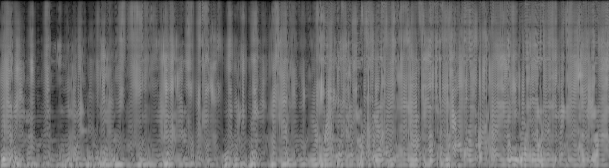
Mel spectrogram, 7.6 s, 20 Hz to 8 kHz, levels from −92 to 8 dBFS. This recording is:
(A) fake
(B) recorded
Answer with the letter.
A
